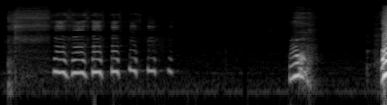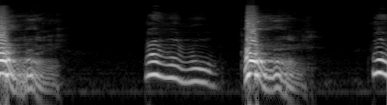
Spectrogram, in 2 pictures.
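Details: A pet dog that had crawled under a comforter and could not find its way out gives a run of short quick whines, then drawn-out wavering, harmonic howl-like notes with sharp sniffs or snorts between them, indoors.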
